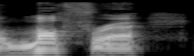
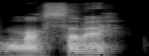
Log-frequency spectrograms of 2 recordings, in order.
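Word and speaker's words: Mosura: So Mothra in Japan is pronounced Mosra. It's Mosra. What does Mosra sound like? It sounds like Mothra.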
